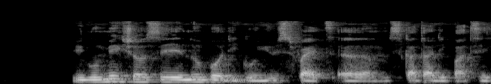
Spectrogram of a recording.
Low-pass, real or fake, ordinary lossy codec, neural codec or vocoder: none; real; none; none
